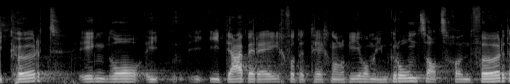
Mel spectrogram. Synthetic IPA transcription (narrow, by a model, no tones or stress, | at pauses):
ikʰhøːɾt | ɪɡən̩dvoːiid̥æb̥ɛɾɛɪχfodətʰɛχnoloɡiːʋoməɪmɡɾʊntsɑt͡sχœntfœɾdə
